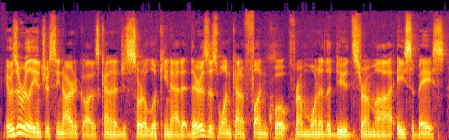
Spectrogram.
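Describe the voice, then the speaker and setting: A very low-pitched man talks through a music podcast in a loose, rambling way. He leans on "like" and "you know," stops and restarts, then settles into a thought. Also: fast talker. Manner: rambling, many fillers and restarts; reads quotes aloud. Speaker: podcast co-host. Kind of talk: casual chat about music.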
